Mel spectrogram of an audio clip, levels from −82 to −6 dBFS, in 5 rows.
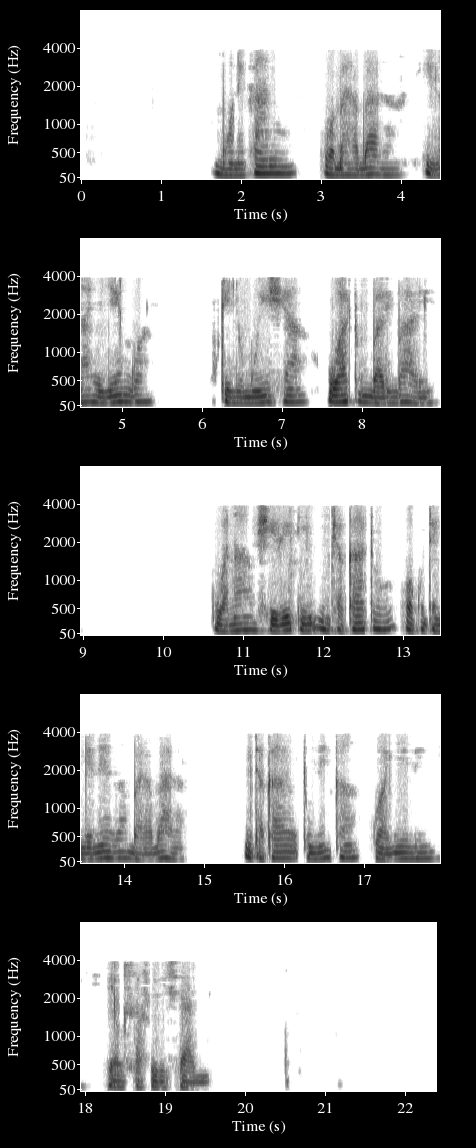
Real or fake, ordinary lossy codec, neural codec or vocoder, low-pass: real; AAC, 16 kbps; none; 7.2 kHz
